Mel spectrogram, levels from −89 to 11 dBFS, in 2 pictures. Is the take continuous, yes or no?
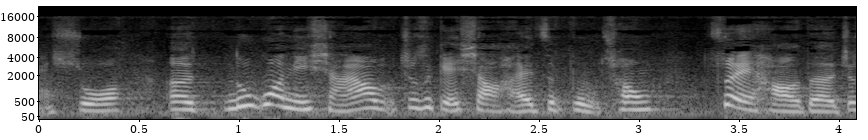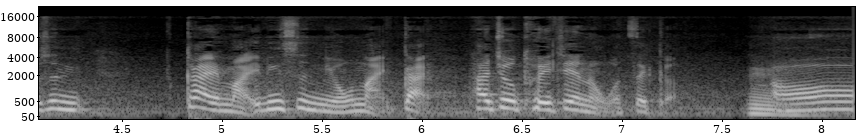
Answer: yes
